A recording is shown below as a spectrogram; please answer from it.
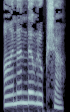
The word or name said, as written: ಆನಂದವೃಕ್ಷ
